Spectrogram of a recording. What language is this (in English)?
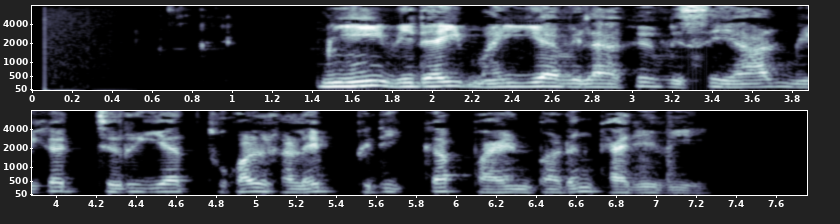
Tamil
